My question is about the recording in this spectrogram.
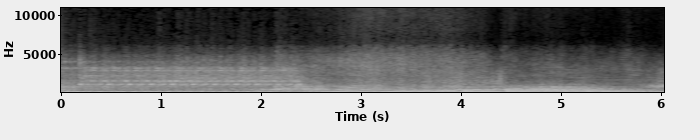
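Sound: car engine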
